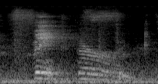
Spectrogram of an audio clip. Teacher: you've got air coming between your tongue and your teeth and unvoiced.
